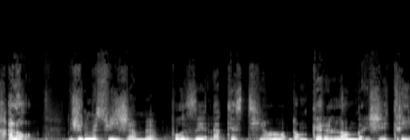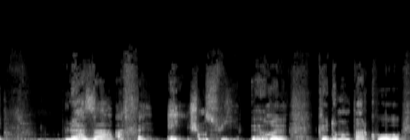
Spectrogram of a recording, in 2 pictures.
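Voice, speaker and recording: A man with a very low, husky voice talks like a poet, slow and lyrical. He often repeats a word while he looks for the next, and reflects at length as a guest in a radio interview. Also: a little mellow.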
